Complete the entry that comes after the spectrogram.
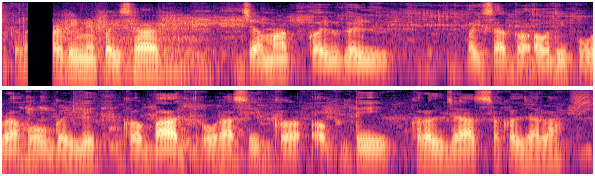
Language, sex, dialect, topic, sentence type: Bhojpuri, male, Western, banking, statement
